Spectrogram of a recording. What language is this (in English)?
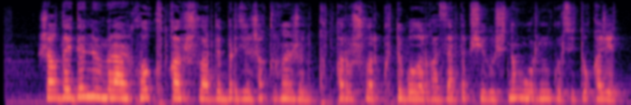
Kazakh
